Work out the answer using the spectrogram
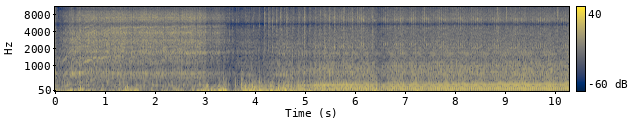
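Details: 2011 Lawnboy 10606 self-propelled electric-start mower, battery left in over winter, fuel line starting to crack: starter churn, then catches and settles into a steady even low drone with no misses; runs normally.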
